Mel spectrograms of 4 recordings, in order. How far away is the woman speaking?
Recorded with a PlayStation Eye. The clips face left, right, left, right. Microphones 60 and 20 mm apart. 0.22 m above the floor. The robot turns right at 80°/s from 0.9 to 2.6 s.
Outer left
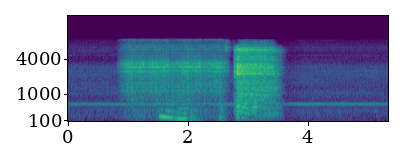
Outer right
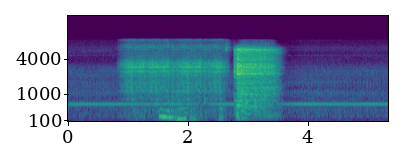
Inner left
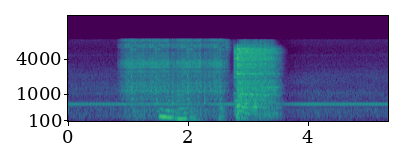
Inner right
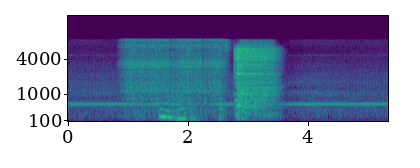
About 1.6 m.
